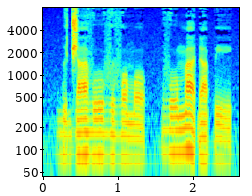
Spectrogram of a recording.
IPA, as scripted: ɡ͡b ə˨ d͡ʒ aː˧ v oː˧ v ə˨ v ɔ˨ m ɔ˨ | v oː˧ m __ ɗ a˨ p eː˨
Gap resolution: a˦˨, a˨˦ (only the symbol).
a˦˨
